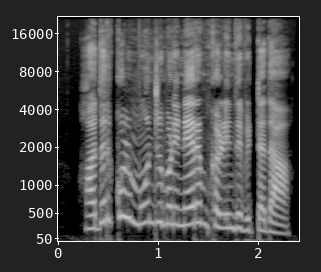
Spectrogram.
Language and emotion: Tamil, surprised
